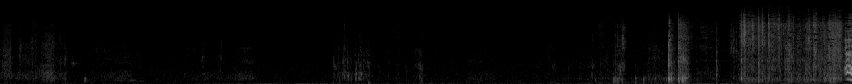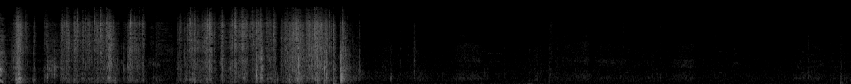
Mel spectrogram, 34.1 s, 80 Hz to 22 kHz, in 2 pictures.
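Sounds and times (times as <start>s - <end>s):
tissue paper crinkling: 14.0s - 24.3s.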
